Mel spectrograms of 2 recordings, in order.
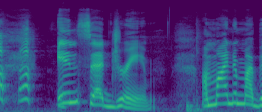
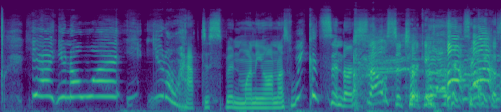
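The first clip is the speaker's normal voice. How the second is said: high, sly mock-generous offer; high, cheeky voice that breaks into a laugh at the end; Gandhi impression; 10 semitones higher than usual. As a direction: sweetly suggest it, angling for a free trip. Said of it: "in true Gandhi form, goes".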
